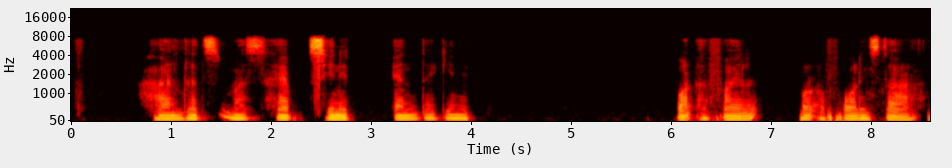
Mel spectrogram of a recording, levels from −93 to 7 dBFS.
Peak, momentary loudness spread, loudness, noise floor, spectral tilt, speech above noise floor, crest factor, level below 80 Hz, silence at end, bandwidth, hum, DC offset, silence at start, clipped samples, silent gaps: -8 dBFS; 14 LU; -30 LUFS; -86 dBFS; -4 dB/octave; 56 dB; 24 dB; -56 dBFS; 0.15 s; 8.2 kHz; none; under 0.1%; 0.75 s; under 0.1%; none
